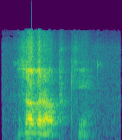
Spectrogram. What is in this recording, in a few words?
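"zagrabky", Kurpie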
